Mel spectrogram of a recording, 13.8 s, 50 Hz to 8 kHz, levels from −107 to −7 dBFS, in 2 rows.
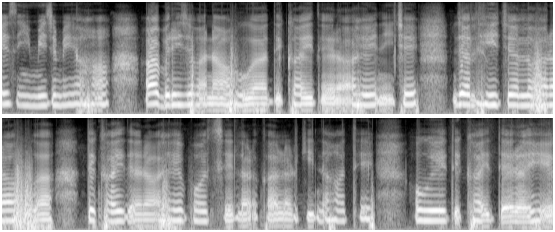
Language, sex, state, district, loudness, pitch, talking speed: Hindi, female, Maharashtra, Sindhudurg, -15 LUFS, 225 Hz, 130 wpm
